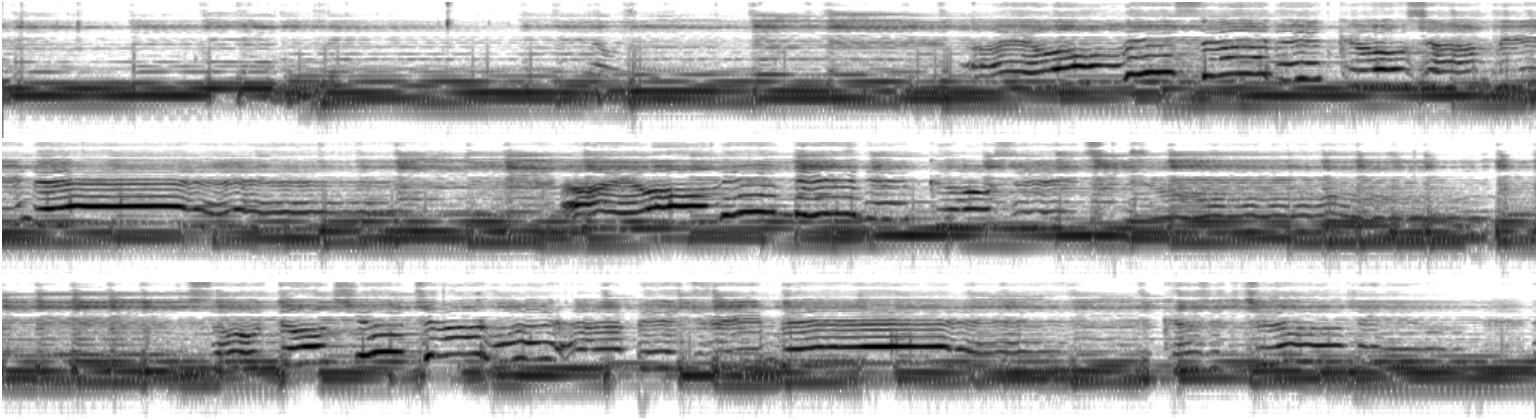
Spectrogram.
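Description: Slow pop-ballad music led by electric guitar: a steady chord backing, over which a melody line enters a few seconds in, sliding and bending in pitch, drops out for a few seconds past the middle, then returns.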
